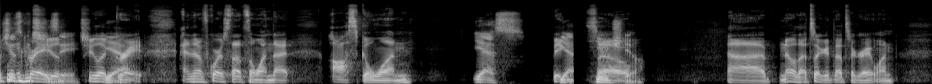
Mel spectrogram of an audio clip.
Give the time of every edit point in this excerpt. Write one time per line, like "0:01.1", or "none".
0:05.7
0:07.8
